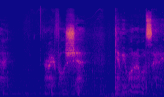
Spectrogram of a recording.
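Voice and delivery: quiet whispering in character. Voicing a character who tells another he's lying and asks for one: whispering in character. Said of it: "What are you whispering about?".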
